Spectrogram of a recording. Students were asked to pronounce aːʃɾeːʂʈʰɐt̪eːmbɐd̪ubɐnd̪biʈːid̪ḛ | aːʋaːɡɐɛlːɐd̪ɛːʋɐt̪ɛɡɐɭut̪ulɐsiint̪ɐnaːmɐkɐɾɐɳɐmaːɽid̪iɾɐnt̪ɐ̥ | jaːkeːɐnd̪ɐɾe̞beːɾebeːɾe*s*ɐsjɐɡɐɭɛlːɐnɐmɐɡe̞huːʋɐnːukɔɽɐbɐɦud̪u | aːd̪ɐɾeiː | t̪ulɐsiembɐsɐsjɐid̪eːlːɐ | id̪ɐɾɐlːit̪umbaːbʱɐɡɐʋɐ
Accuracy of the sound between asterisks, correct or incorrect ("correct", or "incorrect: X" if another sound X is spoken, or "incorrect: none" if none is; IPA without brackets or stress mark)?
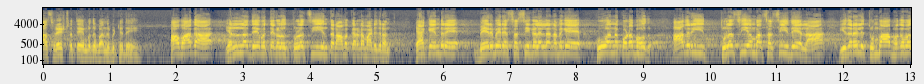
correct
